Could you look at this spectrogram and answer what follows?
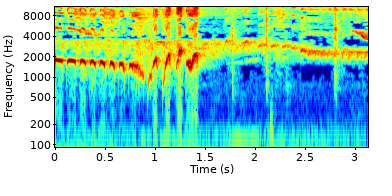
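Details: White-rumped shama with black legs singing a quick run of clear whistled notes that step steadily downward. A burst of sharp chattering follows, then a long, thin sustained whistle.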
